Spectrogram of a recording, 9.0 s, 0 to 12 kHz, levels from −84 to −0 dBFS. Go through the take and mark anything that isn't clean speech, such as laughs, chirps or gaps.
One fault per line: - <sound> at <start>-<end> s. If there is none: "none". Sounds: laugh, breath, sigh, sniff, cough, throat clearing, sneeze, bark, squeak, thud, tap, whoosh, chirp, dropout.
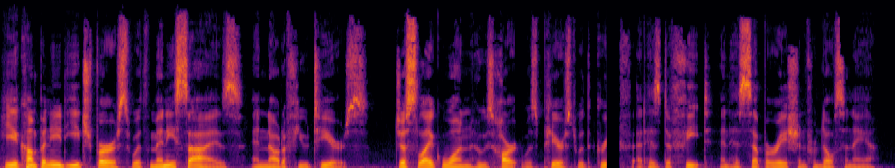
- dropout at 6.1-6.2 s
